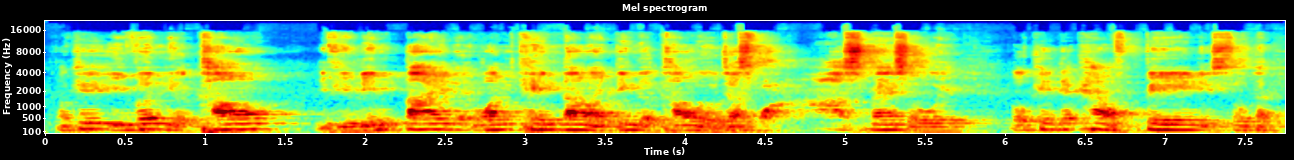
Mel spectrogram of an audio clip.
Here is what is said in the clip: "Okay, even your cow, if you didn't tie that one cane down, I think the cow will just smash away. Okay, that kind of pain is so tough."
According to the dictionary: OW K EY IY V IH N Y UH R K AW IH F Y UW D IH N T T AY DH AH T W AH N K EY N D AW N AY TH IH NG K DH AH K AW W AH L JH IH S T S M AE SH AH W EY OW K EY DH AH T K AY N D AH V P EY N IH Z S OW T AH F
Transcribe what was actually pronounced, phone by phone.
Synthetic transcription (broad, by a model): OW K EY IY V IH N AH K AW IH F Y UW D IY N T T AY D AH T W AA N K EY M D AW N AY T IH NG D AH K AW W AH L JH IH S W S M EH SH AH W EY OW K EY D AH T K AY N AH F P EY N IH S OW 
